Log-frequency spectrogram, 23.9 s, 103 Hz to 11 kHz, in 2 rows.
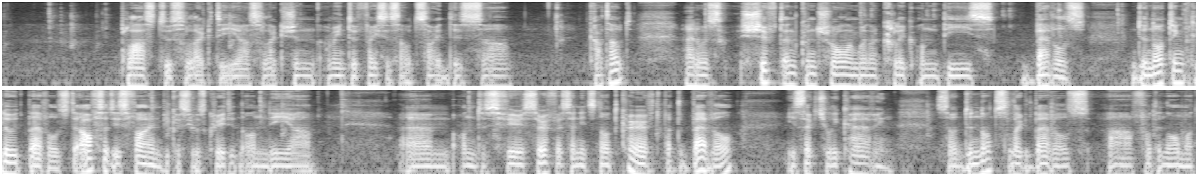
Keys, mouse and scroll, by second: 0.7 shift+middle click, 2.3 middle click, 2.5 scroll up 2, 3.2 scroll up 1, 3.8-4.7 scroll down 5, 4.7 scroll down 4, 5.4 scroll down 3, 5.6-6.2 scroll up 7, 8.7 alt+shift+click, 9.2 alt+shift+click, 10.6 scroll down 5, 11.5 shift+middle click, 13.2 scroll down 2, 13.5 shift+middle click, 14.7 shift+middle click, 16.8 shift+middle click, 17.2-18.5 scroll up 4, 18.5 middle click, 21.2 middle click, 21.7-22.3 scroll down 7, 22.4 shift+middle click, 22.7 scroll up 2, 23.4 middle click.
